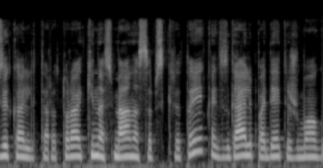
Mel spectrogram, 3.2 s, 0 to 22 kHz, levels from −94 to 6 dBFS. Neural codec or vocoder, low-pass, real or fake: none; 14.4 kHz; real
